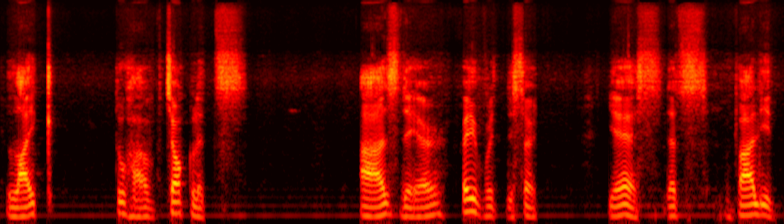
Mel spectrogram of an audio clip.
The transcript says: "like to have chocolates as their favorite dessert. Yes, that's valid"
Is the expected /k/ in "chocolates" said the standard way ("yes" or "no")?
yes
